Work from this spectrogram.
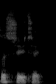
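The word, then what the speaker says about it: Lesotho: Uh let's go to Lutu. It's spelled Lasso, but it's pronounced Lutu.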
